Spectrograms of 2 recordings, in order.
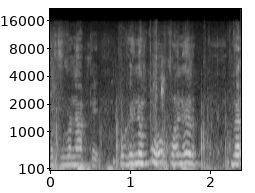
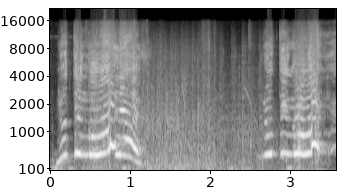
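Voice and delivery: loud, high panicked yell; panicking gamer; 11 semitones higher, 8 dB louder than usual. Real, not acted. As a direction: cry out in panic. Repeats, out of ammo.

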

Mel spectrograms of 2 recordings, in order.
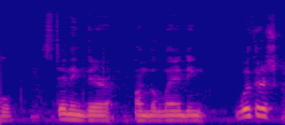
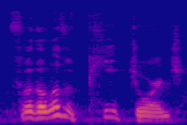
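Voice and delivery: exasperated, raised pitch dropping on the name; a restrained storybook shout, higher-pitched; mild narrated shout; 5 semitones higher than usual. A narrator's reading. Exasperated mother to her husband George, mildly shouted. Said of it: "shouted her mother".

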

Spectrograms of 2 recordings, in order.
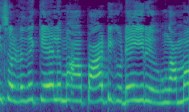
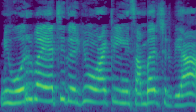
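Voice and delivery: usual speaking voice

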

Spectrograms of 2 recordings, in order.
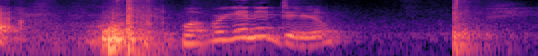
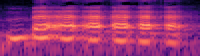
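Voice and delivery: sheep bleat; 2 semitones higher, 4 dB louder than usual. Shown as a demonstration. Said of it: "the sheep all go like this".

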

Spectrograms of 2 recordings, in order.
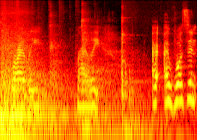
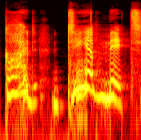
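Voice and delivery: higher, louder, slow furious cry; angry outburst; 7 semitones higher, 5 dB louder, slower than usual. Acted. Friend losing it at the speaker, furious. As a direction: let it burst out of you.

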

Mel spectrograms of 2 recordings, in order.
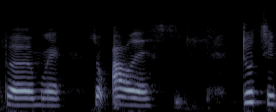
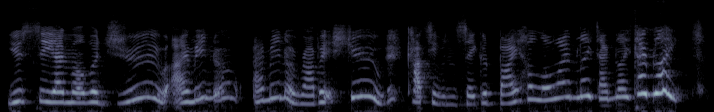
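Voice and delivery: high-pitched flustered rabbit, rising in panic; flustered rush; 7 semitones higher, 5 dB louder than usual. A narrator's reading. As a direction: fret loudly about being late, higher and higher.

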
